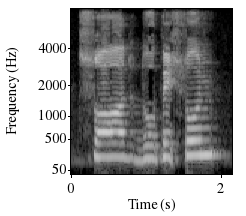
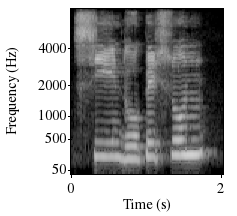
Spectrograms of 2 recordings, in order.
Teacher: سین اور صاد میں فرق ہم نے ایسے کرنا ہے کہ صاد موٹا پڑھا جائے گا جبکہ سین باریک پڑھی جاتی ہے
